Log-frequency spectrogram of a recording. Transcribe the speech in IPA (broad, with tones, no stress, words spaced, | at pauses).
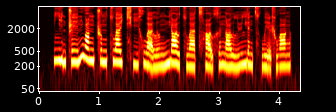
lḭ˨˩nʈ͡ʂe˨˦ɪ̯ n̪wɑ˦ŋ ʈ͡ʂʊ˦ŋ t͡swa˦ɪ̯t͡ɕʰi˨˦ xwä̰˨˩lɤ˨˦ŋn̪jɑ˥˨ʊ̯t͡swä˨˦ t͡sʰɑ̰˨˩ʊ̯xə˥˨nɑ˥˨ʊ̯ ly˦ljɛ˨nt͡sʰwḛ˨˩ɪ̯ ʂwɑ˦ŋ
